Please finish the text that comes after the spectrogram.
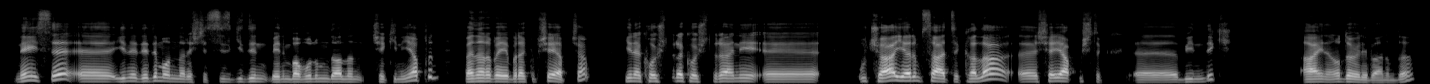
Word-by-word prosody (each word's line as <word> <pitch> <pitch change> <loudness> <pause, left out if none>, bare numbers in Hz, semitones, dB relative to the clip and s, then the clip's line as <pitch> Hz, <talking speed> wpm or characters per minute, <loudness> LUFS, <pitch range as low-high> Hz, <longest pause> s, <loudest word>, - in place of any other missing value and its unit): neyse, 185 - +2
eee, 140 0 -1
yine 155 0 -3
dedim 155 +3 -2
onlara, 135 -5 -2
işte, - - -13
siz 130 -3 -11
gidin 135 +2 -7
benim 120 0 -2
bavulumu 135 +2 -1
da 130 - +4
alın 125 -3 -1
check-in'i 125 +1 -9
yapın. 290 - -1 0.2
Ben 130 +2 +4
arabayı 140 -3 +3
bırakıp 135 -1 -1
şey - - +2
yapacağım. - - 0 0.4
Yine 150 -1 0
koştura, 150 +1 0
koştura, 145 -1 -1
hani, 145 +1 -2
eee, 120 0 -2 0.4
uçağa 155 +3 +6
yarım 175 -2 +5
saati 140 -6 +3
kala, 215 - +2
eee, 135 0 -1
şey 150 +4 0
yapmıştık, 150 -2 0 0.3
eee, 110 +1 -3
bindik. 125 +3 -10 0.7
Aynen 120 0 +2
o 130 +2 -4
da - - +4
öyle 115 -3 -1
bir 105 - -3
anımdı. 100 - -6
135 Hz, 165 wpm, -24 LUFS, 125-150 Hz, 0.7 s, uçağa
